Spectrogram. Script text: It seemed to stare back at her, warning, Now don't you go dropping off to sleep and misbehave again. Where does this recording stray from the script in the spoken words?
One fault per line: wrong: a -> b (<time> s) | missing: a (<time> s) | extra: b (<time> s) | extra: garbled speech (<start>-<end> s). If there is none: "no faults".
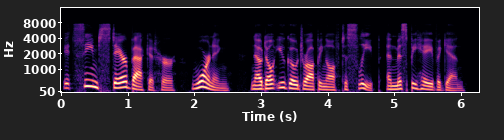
missing: to (0.6 s)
